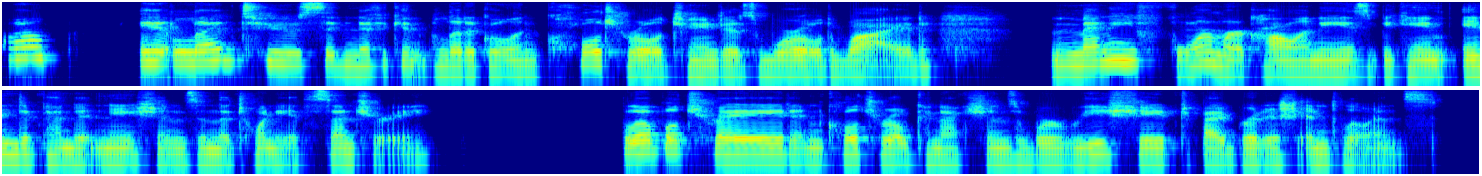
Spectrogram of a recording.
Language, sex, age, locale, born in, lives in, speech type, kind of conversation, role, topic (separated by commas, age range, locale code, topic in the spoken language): English, female, 35-39, en-US, United States, United States, read, expert-assistant, expert, What was the role of the British Empire in global colonization?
